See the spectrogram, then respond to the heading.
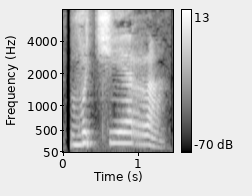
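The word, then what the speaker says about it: вчера: ye r a jzii vcera vcera tetapi sebelum mengucapkancera kita harus ingat huruf v sebelum huruf konsonan yang tidak ada suara yang voiceless huruf v pengucapannya F jadi F bukan V Ca tetapicera terus ca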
